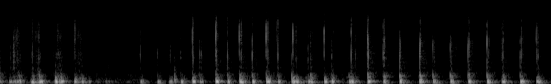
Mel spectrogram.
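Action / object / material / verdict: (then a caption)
tap / small synthetic leather sneaker / synthetic leather / none. Fingertips and nails tap and scratch the upper and sole of a small, shiny, iridescent synthetic leather sneaker. About 29 short, dull, low thumps centred near 125 Hz come in a steady, quick rhythm, each dying away almost instantly, with faint bright scratchy ticks on top and a brief lull near the first second.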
